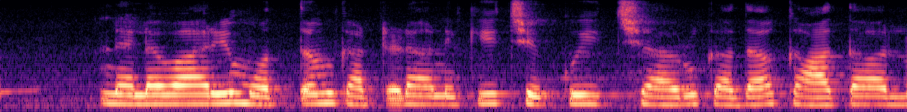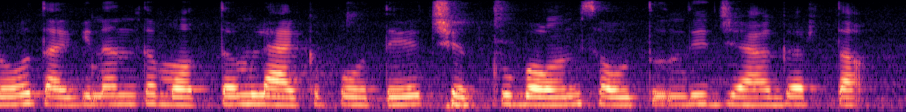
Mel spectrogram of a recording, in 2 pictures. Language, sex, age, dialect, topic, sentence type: Telugu, female, 18-24, Utterandhra, banking, statement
